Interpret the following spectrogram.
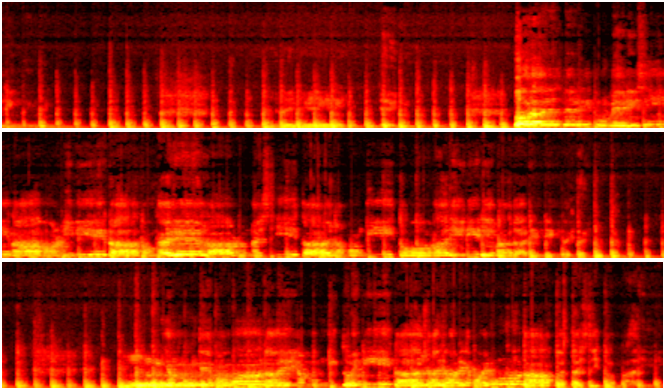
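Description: A hand drum beaten in a steady, even beat. Over it a voice chants wordless sung phrases, entering softly at first and strongly from about seven seconds in, with a pause in the singing in the middle.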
